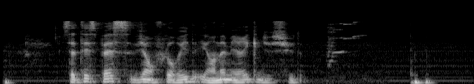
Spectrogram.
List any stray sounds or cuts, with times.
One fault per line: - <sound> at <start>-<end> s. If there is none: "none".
- squeak at 3.3-3.7 s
